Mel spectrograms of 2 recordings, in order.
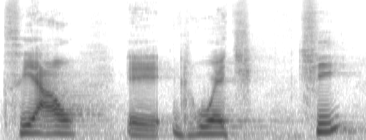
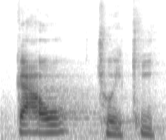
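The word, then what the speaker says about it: Cao Xueqin: se le llamaba Xiao, al autor le llamamos Xiao Guech-chi y ahora le llamamos Cao Chueqin, ¿no? Como ¿sí? Chuequín, Cao Chuequín.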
